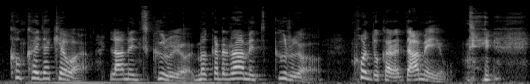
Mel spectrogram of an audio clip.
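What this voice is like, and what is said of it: Imitates a Chinese restaurant owner's wife. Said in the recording (Japanese): “中華料理屋の奥さんのモノマネ”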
